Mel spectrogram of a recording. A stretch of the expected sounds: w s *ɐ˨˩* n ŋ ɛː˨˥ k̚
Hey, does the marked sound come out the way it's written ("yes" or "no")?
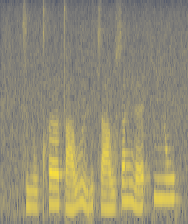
no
